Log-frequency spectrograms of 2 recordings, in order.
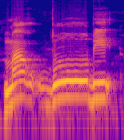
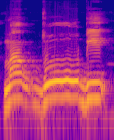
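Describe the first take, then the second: The two takes are said the same way.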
